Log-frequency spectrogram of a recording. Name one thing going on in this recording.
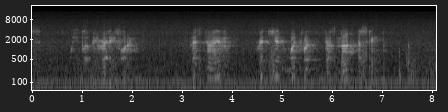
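A man speaks with animation, heard through an old, hissing film soundtrack.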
